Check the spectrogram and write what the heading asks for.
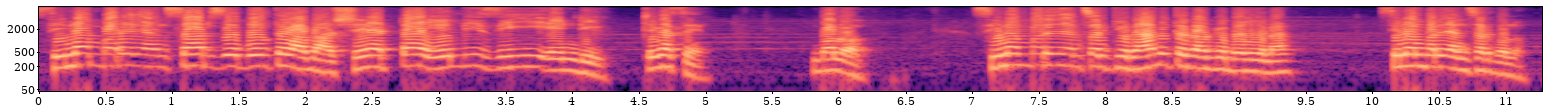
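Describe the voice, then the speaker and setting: A man's voice: high-pitched, a little fast, darkish tone, poor audio. A man teaching an online English grammar class, drilling students with repeated questions and mixing Bengali explanation with English examples.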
